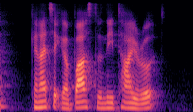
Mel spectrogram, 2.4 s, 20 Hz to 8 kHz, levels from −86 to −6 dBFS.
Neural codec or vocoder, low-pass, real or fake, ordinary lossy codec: codec, 16 kHz, about 1 kbps, DyCAST, with the encoder's durations; 7.2 kHz; fake; none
